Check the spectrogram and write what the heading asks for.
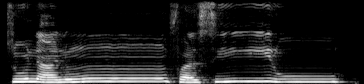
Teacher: تنوین کی آواز کو تھوڑی دیر ناک میں چھپا کر غنہ کرنا ہے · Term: اخفا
